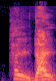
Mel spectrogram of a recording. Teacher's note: 칼날 앞에 리을 때문에 니은이 리을로 바뀌는 거야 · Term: 순행동화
